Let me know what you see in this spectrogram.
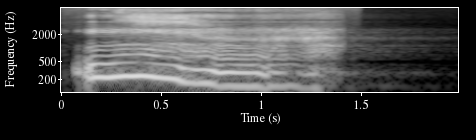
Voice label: Thinking; smite; izanami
